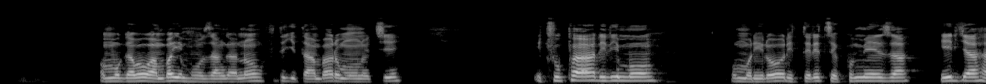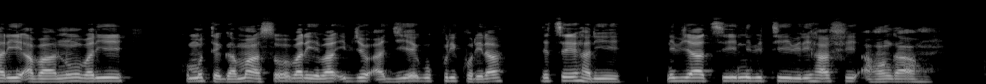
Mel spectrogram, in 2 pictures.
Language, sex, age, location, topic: Kinyarwanda, male, 25-35, Huye, government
